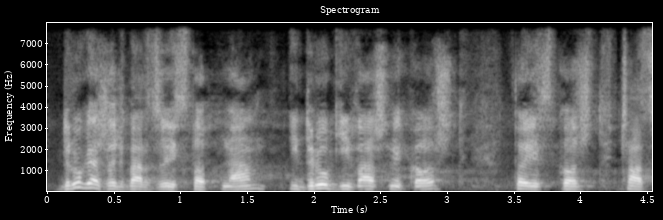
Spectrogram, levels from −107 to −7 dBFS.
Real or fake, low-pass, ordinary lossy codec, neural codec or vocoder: fake; none; none; codec, 16 kHz, 4 kbps, FreqCodec, smaller model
